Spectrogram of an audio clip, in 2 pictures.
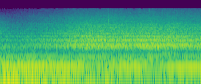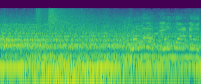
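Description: A large crowd cheering in an arena, a dense steady roar of many voices, with a low pulsing tone under it; single shouting voices stand out near the end.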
